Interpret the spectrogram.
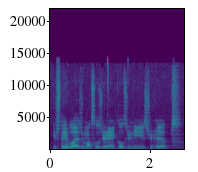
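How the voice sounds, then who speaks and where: A man in his thirties with a very low voice speaks as an interview guest. He explains his work informally, in halting phrases that often run as lists. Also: completely flat delivery, darkish tone. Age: 30s. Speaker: guest, gym owner and trainer. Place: small TV studio set, indoors.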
